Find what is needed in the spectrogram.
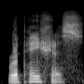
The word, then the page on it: rapacious: American English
